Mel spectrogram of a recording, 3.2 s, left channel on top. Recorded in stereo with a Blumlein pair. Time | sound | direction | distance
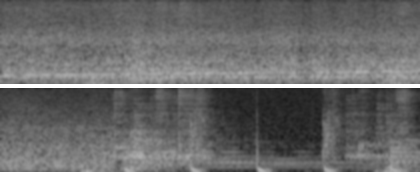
0.6 | a squeak | 60° right | 3.5 m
